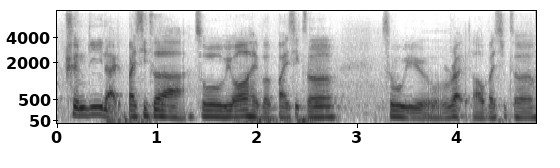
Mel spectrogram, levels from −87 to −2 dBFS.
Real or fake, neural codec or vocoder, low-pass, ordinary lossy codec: fake; codec, 16 kHz, 1 kbps, X-Codec, HuBERT features, trained on balanced general audio; none; none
